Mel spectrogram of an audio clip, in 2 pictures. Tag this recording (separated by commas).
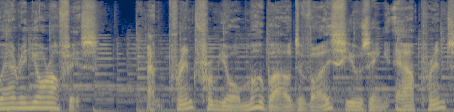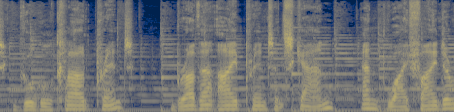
Speech, Music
